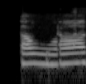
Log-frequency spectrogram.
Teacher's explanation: Taurah tadi baca 2 harokat. Roknya tafhim dibaca tebal.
